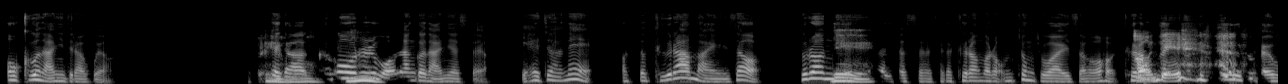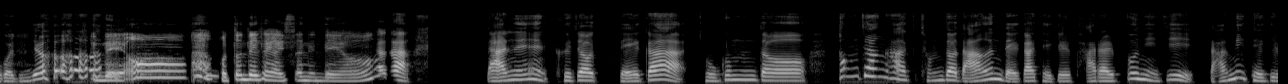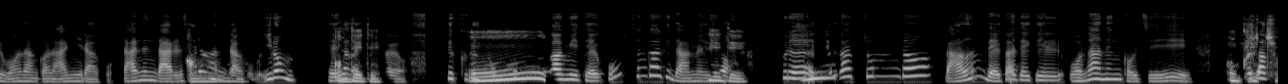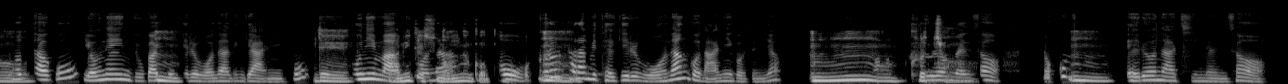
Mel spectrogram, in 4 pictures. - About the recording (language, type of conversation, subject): Korean, podcast, 남과 비교할 때 스스로를 어떻게 다독이시나요?
- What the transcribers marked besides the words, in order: other background noise; distorted speech; laughing while speaking: "좋아해서"; laughing while speaking: "아 네"; laugh; laugh; mechanical hum; tapping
